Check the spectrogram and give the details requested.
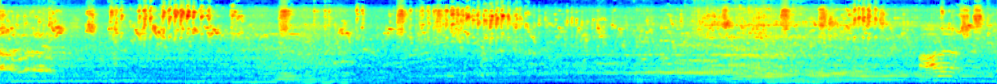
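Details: Pair of plum-headed parakeets calling: busy high squawks and chirps in overlapping bursts, with a short tonal note near the end.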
